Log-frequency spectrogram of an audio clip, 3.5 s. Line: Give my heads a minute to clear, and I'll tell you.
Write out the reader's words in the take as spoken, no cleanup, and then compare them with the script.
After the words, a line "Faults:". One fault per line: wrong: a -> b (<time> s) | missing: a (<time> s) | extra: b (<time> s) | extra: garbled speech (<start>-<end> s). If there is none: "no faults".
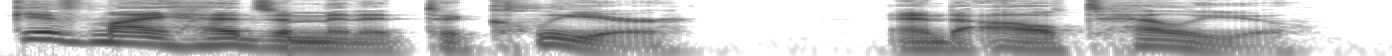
Give my heads a minute to clear, and I'll tell you.
Faults:
no faults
